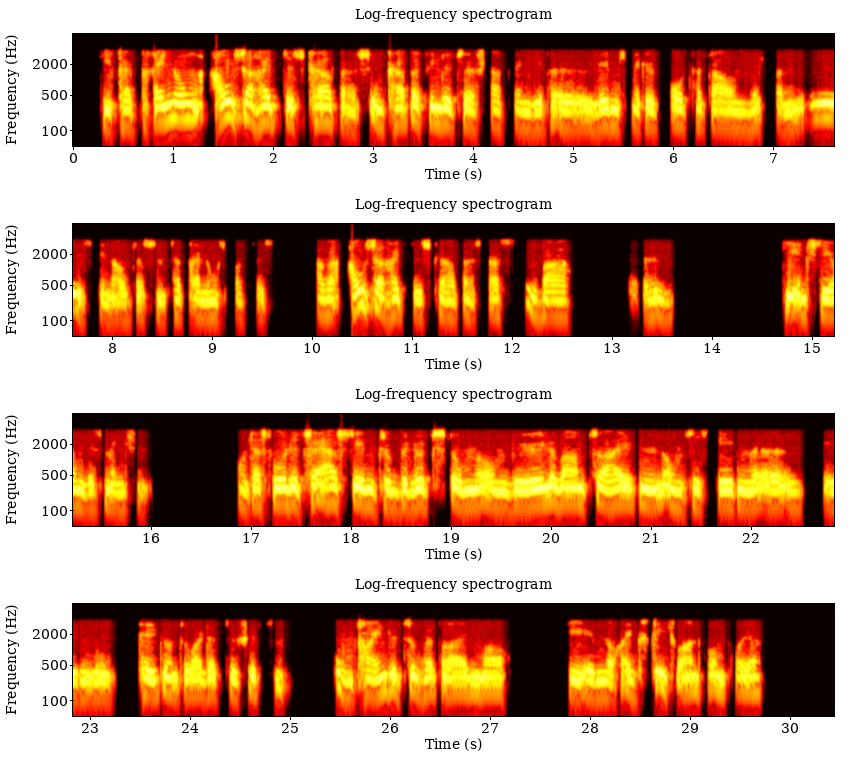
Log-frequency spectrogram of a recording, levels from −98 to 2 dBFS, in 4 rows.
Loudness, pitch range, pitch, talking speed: -18 LUFS, 120-175 Hz, 130 Hz, 135 wpm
